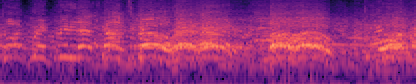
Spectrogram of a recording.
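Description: Occupy Wall Street protesters on New York City's Brooklyn Bridge shout and chant at night, many voices overlapping in rising and falling cries, the din staying loud throughout and swelling in a few surges.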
